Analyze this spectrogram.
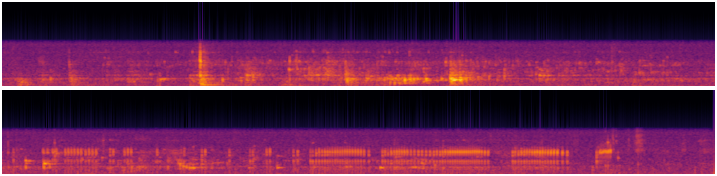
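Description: Underwater sound inside a deep diving tank, picked up by the camera: a steady hiss with scattered clicks and knocks. A run of pitched sounds comes in the last third, then a few sharper clicks as the camera nears the surface.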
